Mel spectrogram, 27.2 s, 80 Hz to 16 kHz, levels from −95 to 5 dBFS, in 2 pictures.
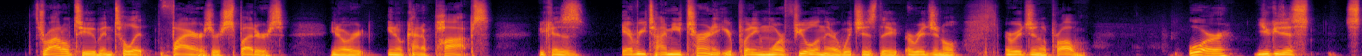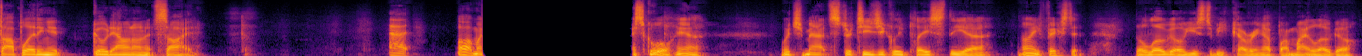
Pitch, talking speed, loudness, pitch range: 95 Hz, 155 wpm, -16 LUFS, 85-100 Hz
